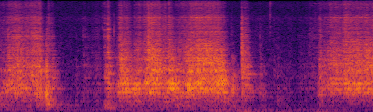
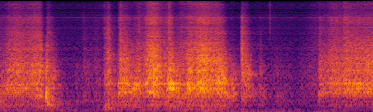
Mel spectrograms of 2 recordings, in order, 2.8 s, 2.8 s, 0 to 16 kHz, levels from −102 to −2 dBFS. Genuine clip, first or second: first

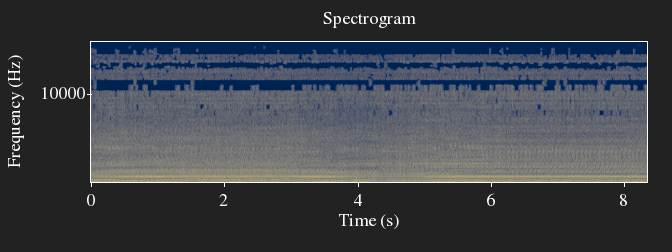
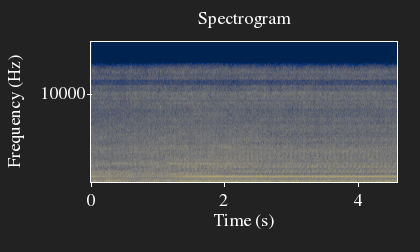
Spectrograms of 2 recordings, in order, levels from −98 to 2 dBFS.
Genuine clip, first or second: first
